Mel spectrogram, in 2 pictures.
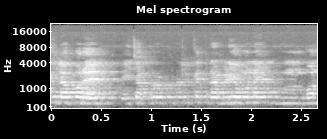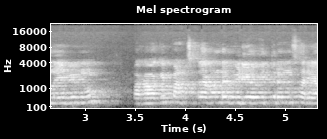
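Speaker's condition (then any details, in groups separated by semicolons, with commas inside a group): No condition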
